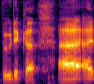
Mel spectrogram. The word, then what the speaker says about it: Boudica: So depending on your pronunciation, Boadicea, I think some people pronounce it. I think most people pronounce it Boudica.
